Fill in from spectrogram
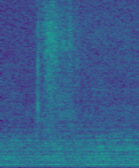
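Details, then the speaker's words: Samsung dishwasher showing an LC leak code: steady low hum with no cycling or water sounds, the noise made while it is stuck in the leak code. "llc called lc call this code that means your dishwasher your dishwasher is leaking and that's why it is making that noise"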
